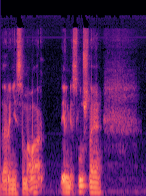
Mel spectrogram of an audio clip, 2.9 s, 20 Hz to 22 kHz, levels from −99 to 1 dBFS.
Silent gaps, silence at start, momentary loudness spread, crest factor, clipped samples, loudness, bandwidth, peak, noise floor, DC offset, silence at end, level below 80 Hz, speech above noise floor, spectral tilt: none; 0 s; 19 LU; 20 dB; under 0.1%; -24 LUFS; 16 kHz; -6 dBFS; -48 dBFS; under 0.1%; 0.3 s; -50 dBFS; 23 dB; -4 dB/octave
